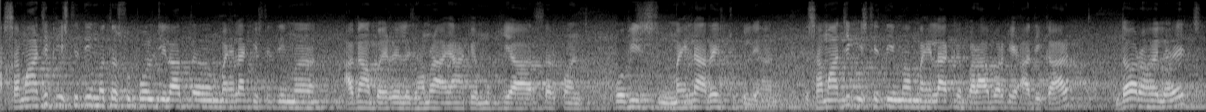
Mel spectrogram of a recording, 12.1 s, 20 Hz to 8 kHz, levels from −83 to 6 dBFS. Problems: background sounds at intervals, background conversations at intervals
